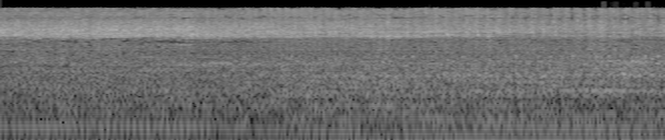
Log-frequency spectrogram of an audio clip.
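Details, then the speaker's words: Stihl lawn mower running rough at low speed, hunting unevenly but working when given throttle. Owner suspects blown, loose intake manifold gaskets leaking air rather than the carburetor: rough idle. "I don't know. I don't think it's anything wrong with the carburetor. I think the intake manifold gaskets are bad."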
